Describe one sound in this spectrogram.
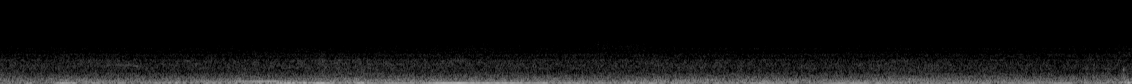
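Car engines rumble steadily as traffic passes.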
